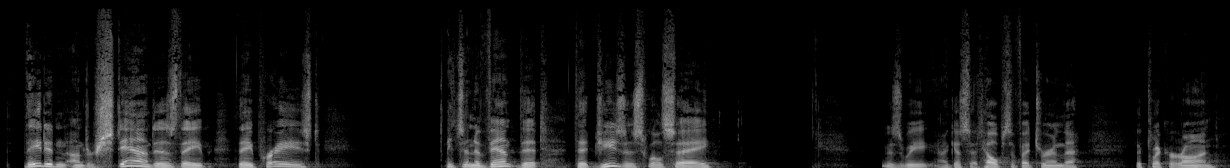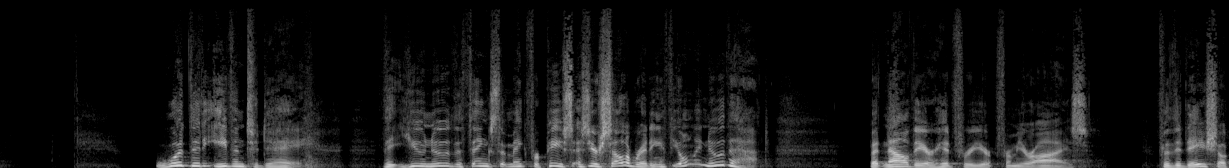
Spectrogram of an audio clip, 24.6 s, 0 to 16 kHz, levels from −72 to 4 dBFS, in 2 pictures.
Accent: American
